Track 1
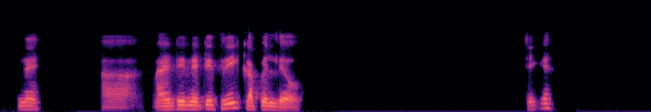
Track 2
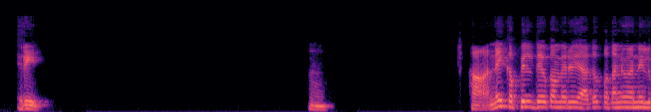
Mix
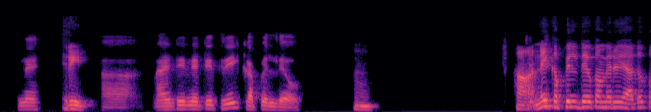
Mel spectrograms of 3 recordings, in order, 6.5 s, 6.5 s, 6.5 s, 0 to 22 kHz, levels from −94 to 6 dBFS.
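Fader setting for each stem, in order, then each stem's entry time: −7.5, −5.5 decibels; 0.00, 0.45 seconds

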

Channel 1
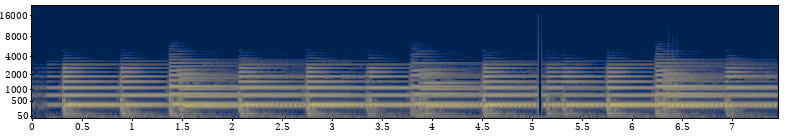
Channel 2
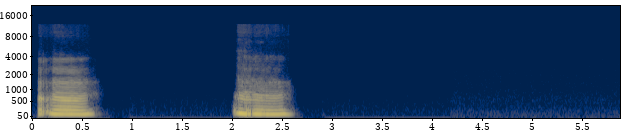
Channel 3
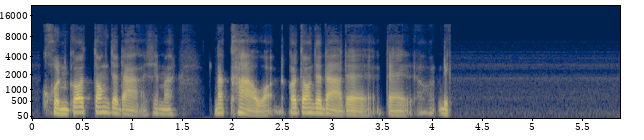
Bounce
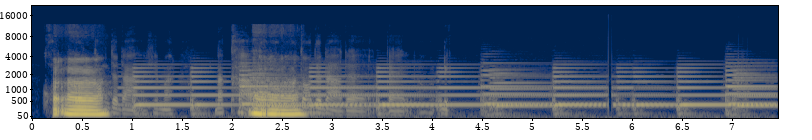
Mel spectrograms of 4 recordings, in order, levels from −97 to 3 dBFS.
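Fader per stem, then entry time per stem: −5.5, +2.5, −20.0 decibels; 0.70, 0.15, 0.00 seconds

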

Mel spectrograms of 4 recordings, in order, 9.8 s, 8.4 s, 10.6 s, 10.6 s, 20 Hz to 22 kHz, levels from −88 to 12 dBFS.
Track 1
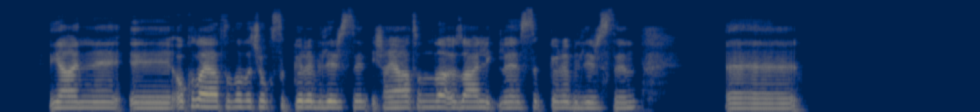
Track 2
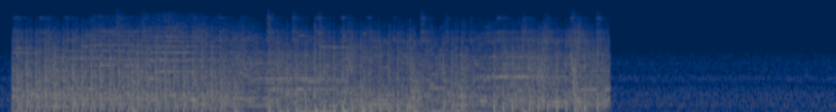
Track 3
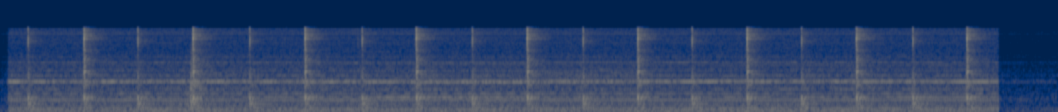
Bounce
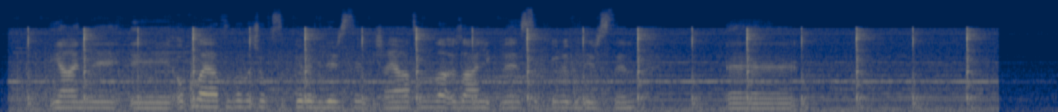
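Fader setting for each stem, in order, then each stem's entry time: −2.5, −10.0, −1.5 decibels; 0.00, 0.00, 0.00 seconds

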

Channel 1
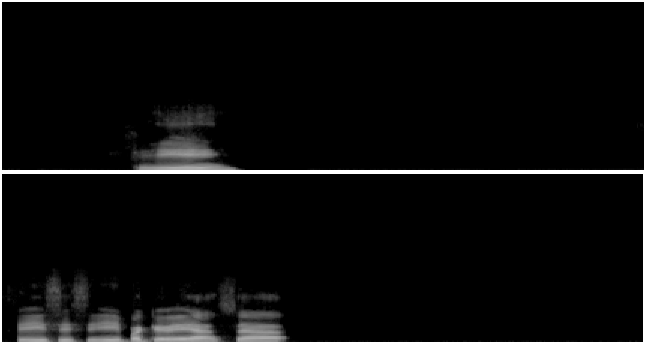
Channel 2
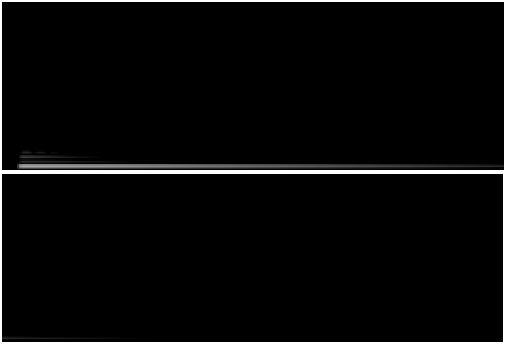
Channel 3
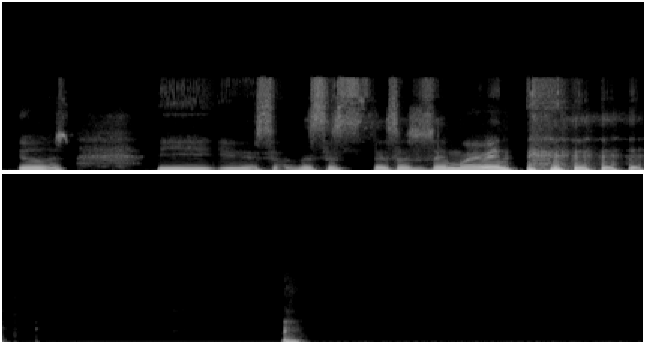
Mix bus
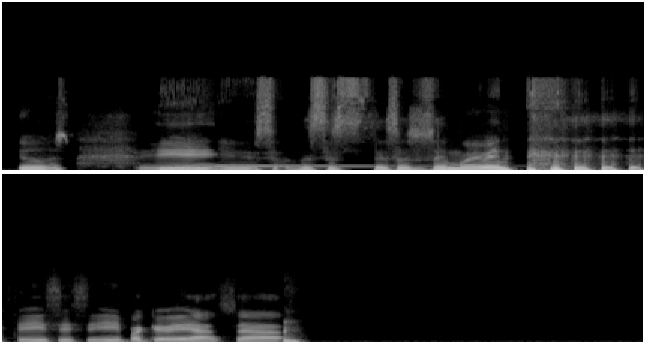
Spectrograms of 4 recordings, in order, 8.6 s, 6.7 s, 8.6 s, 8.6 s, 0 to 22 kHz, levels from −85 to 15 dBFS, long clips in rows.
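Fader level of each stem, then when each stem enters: −4.5, −10.0, +1.5 decibels; 0.00, 1.30, 0.00 seconds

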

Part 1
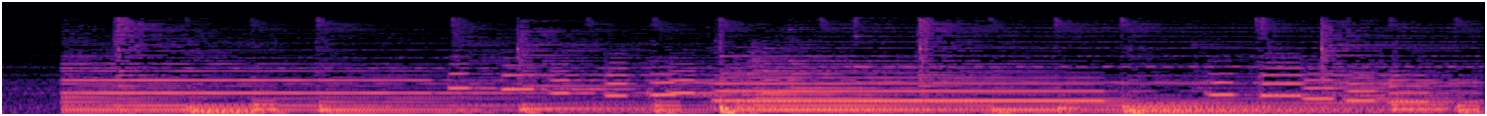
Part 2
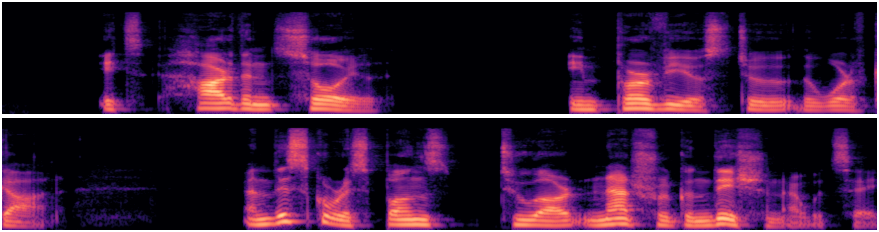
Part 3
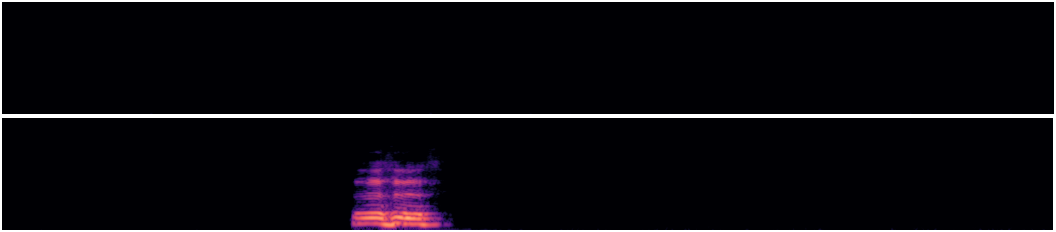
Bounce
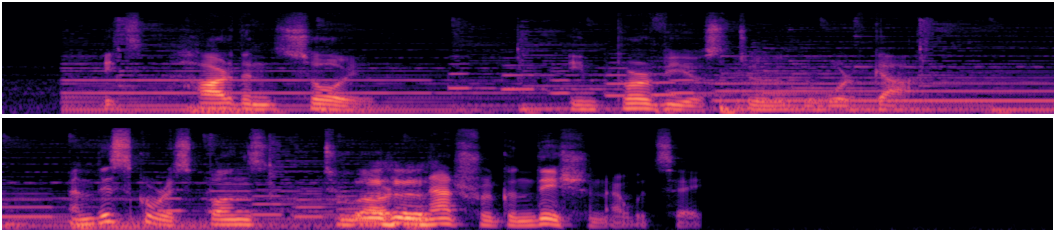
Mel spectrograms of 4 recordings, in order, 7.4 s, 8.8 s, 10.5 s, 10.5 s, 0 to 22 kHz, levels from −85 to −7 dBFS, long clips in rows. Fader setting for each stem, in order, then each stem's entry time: −8.0, −8.0, +2.5 decibels; 0.00, 0.00, 0.00 seconds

